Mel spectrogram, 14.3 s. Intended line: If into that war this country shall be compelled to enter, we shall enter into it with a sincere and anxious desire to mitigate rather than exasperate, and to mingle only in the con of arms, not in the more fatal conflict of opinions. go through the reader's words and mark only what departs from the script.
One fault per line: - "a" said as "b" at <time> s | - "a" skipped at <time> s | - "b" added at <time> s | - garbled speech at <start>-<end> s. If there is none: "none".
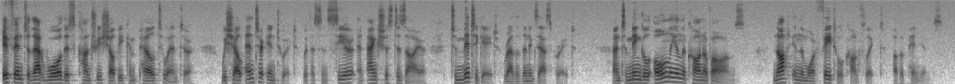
none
